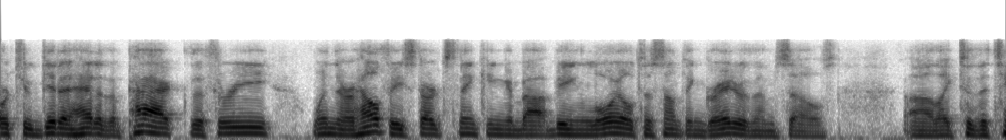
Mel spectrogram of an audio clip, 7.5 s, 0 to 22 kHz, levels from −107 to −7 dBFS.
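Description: Throughout the speech, the AMR wideband (HD Voice) codec is plainly audible. The sound is rough and raspy, which points to one of its lowest rates, around 8.85 kbit/s. The vocal tract model struggles here. Nothing reaches above 7.4 kHz.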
